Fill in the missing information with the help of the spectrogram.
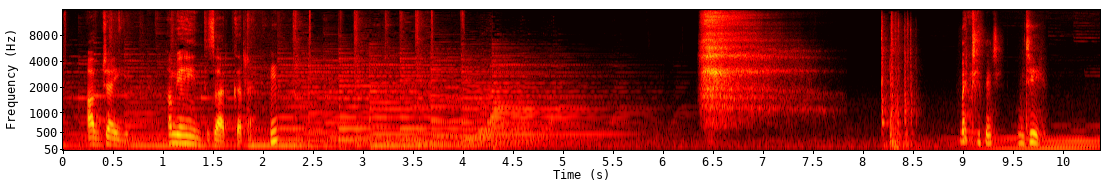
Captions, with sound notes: I'll wait right here. [sighs] [door closes] - Sit. - Yes.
